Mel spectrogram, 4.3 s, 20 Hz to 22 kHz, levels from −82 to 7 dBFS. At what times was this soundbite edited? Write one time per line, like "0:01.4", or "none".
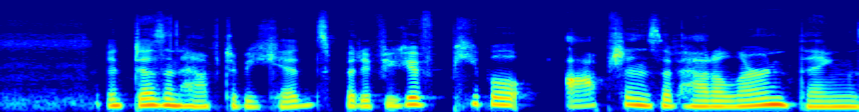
none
